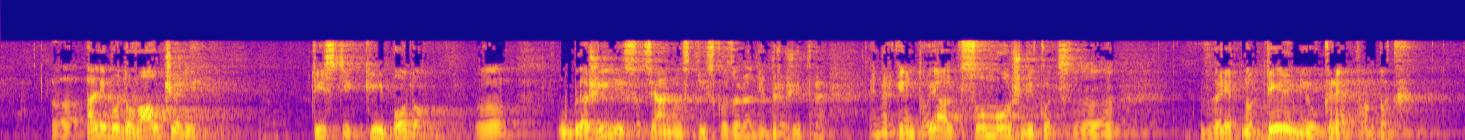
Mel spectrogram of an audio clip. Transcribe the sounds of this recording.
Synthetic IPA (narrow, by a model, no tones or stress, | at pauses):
aliboːd̪ɔʋawt͡ʃɛɾji | t̪ist̪ikiboːd̪ɔ | ublaʒilisɔt̪sjalnɔst̪iskɔzaɾaːd̪id̪ɾaʒiːt̪ʋɛ | ɛnɛɾɡɛnt̪ɔwjasɔmɔːʒnikɔt̪ː | ʋɛɾjeːt̪nɔd̪eːlniukɾɛpampak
